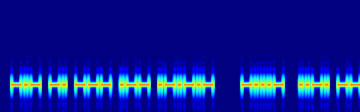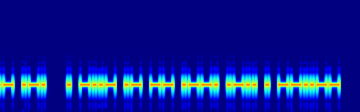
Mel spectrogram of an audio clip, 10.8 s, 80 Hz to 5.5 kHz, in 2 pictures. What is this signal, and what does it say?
Morse code, heard as a keyed tone, about 25 wpm, 600 Hz. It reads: KNOW. <BT> FOR EXAMPLE,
